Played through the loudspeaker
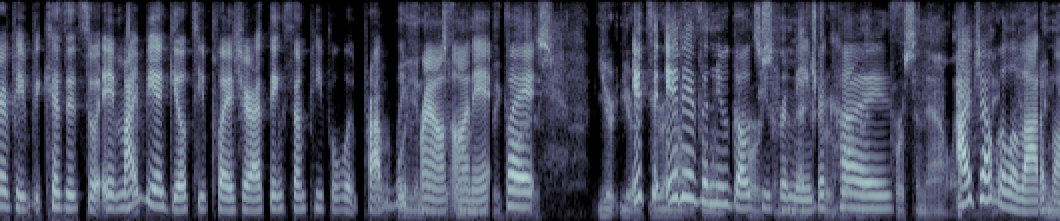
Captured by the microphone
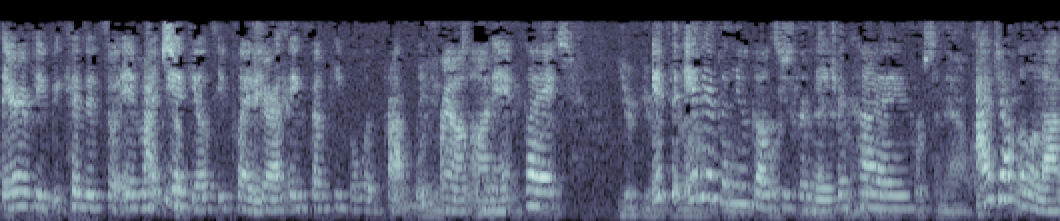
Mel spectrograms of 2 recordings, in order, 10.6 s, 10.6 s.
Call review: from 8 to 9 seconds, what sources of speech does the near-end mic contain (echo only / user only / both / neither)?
echo only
